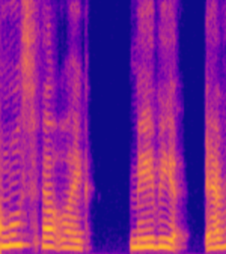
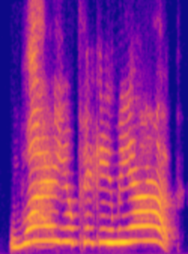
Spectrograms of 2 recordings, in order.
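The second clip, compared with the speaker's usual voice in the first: put-on high, louder whiny kid question; 10 semitones higher, 4 dB louder than usual. Mom imitates her son at pickup, high and whiny. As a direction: squeak it out like a put-out child. Child voiced in mom's story.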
